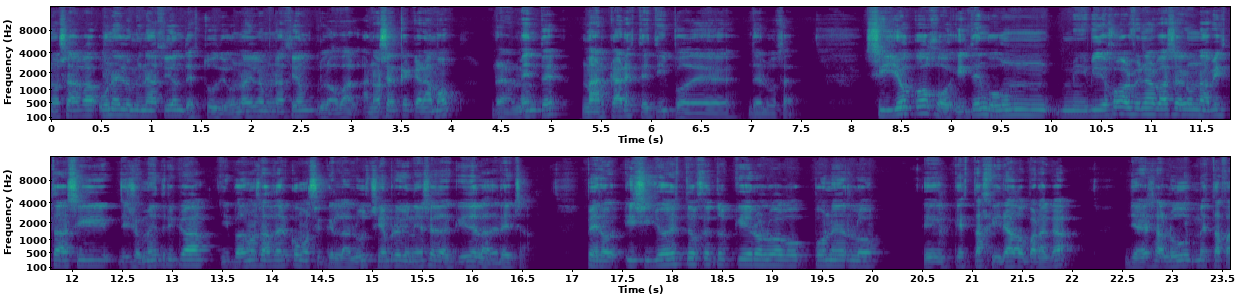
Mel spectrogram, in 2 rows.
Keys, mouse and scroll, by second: 1.1-2.3 scroll up 1, 8.5-23.5 middle drag, 9.0-10.3 scroll down 2, 12.7-13.2 scroll up 2.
